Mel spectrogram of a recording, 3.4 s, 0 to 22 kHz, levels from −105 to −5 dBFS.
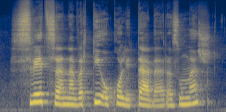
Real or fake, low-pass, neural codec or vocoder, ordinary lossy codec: real; none; none; none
